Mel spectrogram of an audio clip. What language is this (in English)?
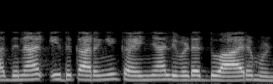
Malayalam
